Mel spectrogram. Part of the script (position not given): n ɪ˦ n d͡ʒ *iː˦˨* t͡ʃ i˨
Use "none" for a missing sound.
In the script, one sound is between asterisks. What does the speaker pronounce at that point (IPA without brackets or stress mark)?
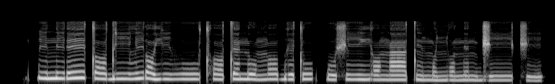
iː˦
